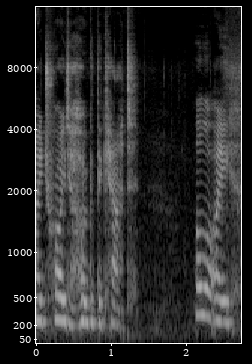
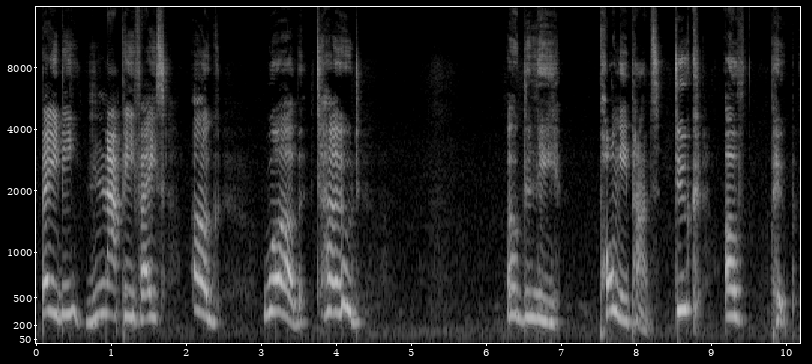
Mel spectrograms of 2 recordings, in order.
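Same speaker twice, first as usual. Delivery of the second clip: loud, higher volley of insults; Henry shouting names at his brother; 4 semitones higher, 7 dB louder, slower than usual. Acted. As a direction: fire off the names like taunts. Henry hurling insults at Peter.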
